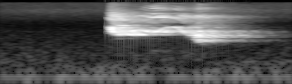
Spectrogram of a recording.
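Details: A male pet Indian ringneck parakeet in a chattering mood gives a single harsh, buzzy squawk lasting about a second, dropping in pitch at the end, in a quiet room.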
